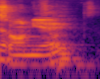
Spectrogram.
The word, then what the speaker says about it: Saulnier: Saulnier? Yeah. Anyway. – Is he French? – S-O-N-I-E-R? – No. S-A-U. Saul N-I-E-R.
